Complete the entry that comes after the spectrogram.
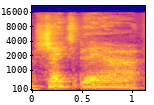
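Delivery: high, drawn-out exclamation; taunting cry. A narrator's reading. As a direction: draw the name out to torment the teacher. Taunting the teacher with the name.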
